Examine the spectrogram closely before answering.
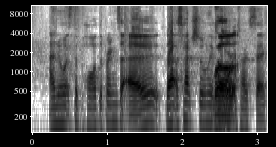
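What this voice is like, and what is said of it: Usual voice. Nothing is said of it.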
